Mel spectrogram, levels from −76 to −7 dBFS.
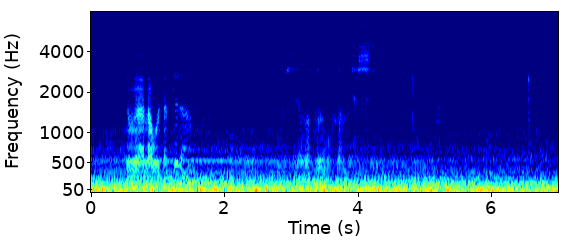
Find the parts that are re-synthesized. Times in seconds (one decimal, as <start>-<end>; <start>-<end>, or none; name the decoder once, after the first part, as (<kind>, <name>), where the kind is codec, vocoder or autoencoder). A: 0.0-1.1 (vocoder, Vocos); 2.1-5.0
